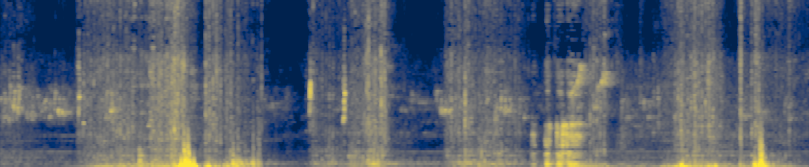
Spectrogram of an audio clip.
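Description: Rustling and bumping from handling a wire cage and clay nest pot, with two dull thumps, about two seconds in and near the end, while small finches in the aviary chirp now and then.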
